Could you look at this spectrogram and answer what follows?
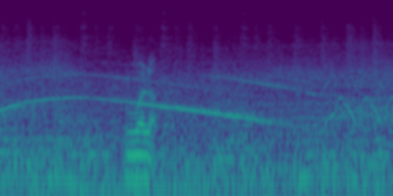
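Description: Police siren wailing in the GTA V video game, a steady rising and falling tone that sweeps across the whole stretch, with a brief vehicle rumble and a short spoken word partway through.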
